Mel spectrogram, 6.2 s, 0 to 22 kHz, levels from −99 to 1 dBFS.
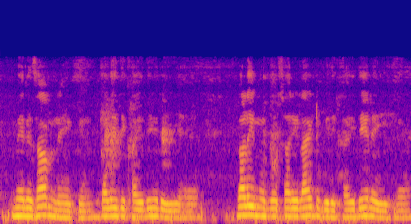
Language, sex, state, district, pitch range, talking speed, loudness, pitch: Hindi, male, Haryana, Charkhi Dadri, 125-145 Hz, 175 wpm, -15 LUFS, 135 Hz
